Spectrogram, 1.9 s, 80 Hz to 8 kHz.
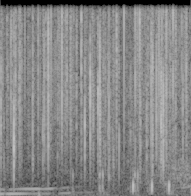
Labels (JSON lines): {"label": "biophony", "recorder": "SoundTrap 300"}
